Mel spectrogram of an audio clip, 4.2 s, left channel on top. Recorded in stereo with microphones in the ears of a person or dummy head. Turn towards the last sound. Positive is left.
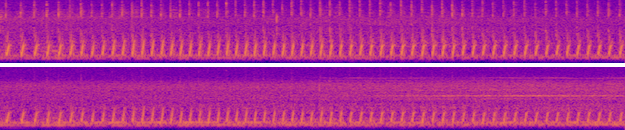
turn(degrees=65)  # may be behind; listen again after turning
